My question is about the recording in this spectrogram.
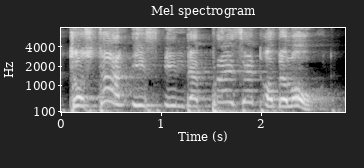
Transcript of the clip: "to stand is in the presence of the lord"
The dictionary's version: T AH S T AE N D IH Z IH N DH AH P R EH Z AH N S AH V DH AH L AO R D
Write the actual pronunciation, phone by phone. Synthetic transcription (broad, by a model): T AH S T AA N IH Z IH N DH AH P R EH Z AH N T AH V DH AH L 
